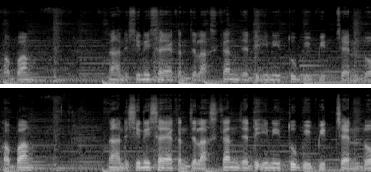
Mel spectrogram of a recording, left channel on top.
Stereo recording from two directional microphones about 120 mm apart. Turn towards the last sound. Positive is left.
turn(degrees=-50)  # may be behind; listen again after turning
